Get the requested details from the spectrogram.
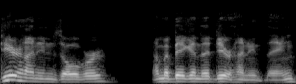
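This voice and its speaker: Against a quiet background, a man with a Minnesota accent speaks at a fairly high pitch. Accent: Upper Midwest (Minnesota). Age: 60s. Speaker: musician and Bigfoot witness. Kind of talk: interview storytelling.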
